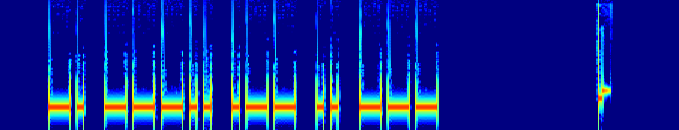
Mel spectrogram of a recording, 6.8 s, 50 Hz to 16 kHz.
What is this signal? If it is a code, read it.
Morse code, heard as a keyed tone, about 17 wpm, 700 Hz. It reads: N8WIO
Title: USA Call Signs 17wpm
